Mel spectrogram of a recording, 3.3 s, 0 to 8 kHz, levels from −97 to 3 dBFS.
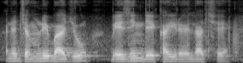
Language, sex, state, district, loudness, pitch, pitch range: Gujarati, male, Gujarat, Navsari, -20 LUFS, 105 Hz, 95-120 Hz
